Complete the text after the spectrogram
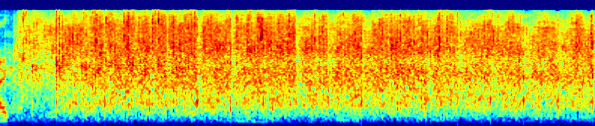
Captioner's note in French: Applaudissements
